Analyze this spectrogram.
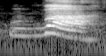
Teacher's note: य और व को अर्ध स्वर व्यंजन कहा जाता है क्योंकि इनकी ध्वनि जो है बिना किसी रुकावट के बाहर निकलती है।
